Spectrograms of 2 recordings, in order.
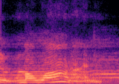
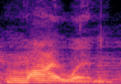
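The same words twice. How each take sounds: First: It is pronounced like the Italian city. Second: It is pronounced the local Tennessee way. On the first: "You'd think this would be Milan. Like, you know, the city in Italy" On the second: "No, it's Milan"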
